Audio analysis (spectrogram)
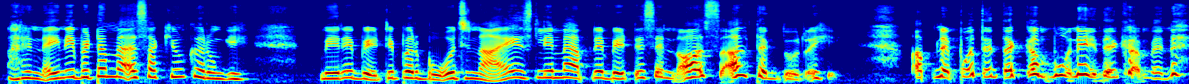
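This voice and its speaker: Woman playing elderly mother, devoted, earnest, pleading, cartoon family drama, raised pitch. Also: expressive, moderate pace. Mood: hurt, pleading. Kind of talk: Hindi cartoon story acting.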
